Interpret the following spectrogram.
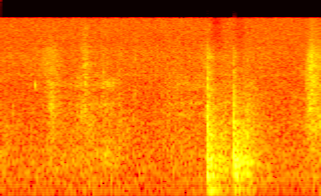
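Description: Quiet kitchen room tone, then two quick knocks close together about a second and a half in.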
